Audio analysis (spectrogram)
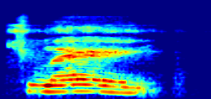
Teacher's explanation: For the L sound, use the tip of your tongue against the tooth ridge. Hold it there and let the air flow along the side of your tongue. Your tongue can drop down into the following vowel sound, oo, lay.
